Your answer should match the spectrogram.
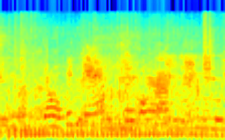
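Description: People talking over one another, with a steady low hum underneath.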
